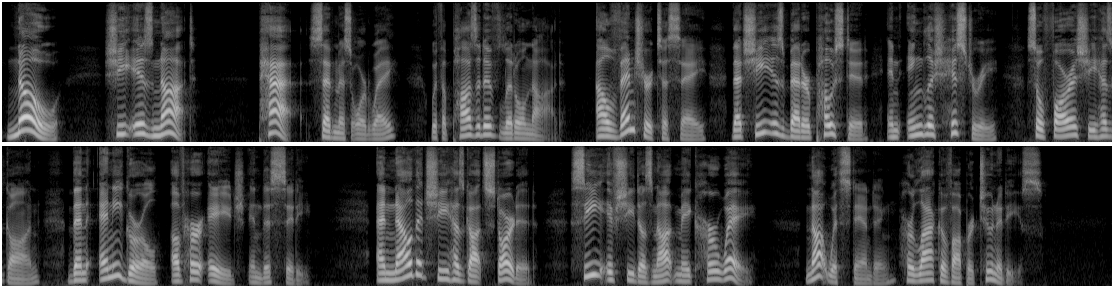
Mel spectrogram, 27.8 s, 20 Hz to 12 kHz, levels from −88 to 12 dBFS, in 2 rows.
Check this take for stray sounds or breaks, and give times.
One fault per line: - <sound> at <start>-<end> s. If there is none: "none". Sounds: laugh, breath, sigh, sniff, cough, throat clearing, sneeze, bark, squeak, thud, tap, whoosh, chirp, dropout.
none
